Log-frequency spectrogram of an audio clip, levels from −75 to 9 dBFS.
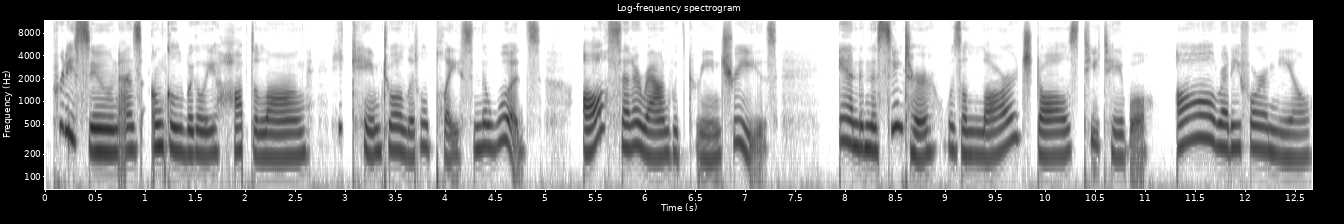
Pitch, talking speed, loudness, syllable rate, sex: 230 Hz, 175 wpm, -17 LUFS, 4.5 syllables/s, female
